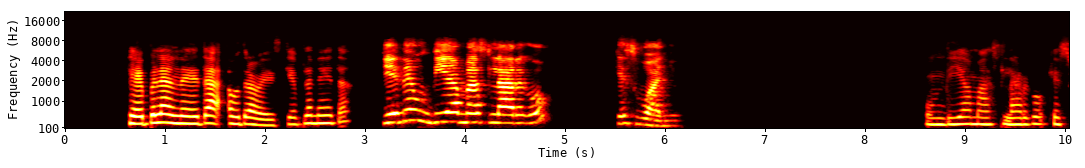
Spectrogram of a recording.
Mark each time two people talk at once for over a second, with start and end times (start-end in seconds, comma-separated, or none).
none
